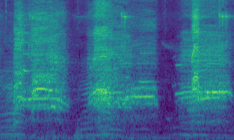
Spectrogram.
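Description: A duck gives three loud, harsh, nasal quacks, each drawn out for about a second, with short pauses between them.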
